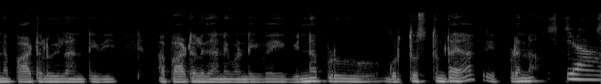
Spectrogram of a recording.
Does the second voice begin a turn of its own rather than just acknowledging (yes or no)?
yes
